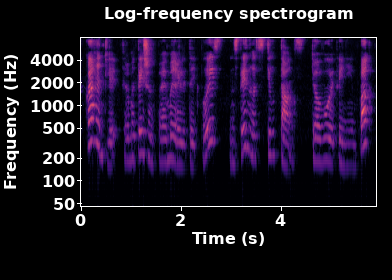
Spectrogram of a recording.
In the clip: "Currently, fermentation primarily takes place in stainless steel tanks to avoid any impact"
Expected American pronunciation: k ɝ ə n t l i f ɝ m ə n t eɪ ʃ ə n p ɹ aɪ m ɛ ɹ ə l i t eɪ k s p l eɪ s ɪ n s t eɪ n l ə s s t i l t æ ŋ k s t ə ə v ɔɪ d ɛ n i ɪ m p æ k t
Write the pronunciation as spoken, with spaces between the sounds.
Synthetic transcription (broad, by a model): k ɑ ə n t l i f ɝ m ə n t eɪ ʃ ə n p ɹ aɪ m ɛ ɹ ə l i t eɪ k p l eɪ s ɪ n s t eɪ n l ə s s t i l t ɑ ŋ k s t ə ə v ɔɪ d ɛ n i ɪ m p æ k t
